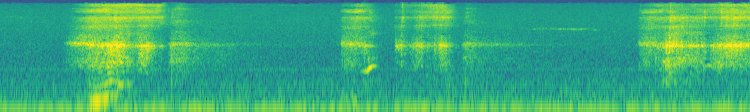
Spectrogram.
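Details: Snoring during sleep, recorded with a smartphone snore-recording app.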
